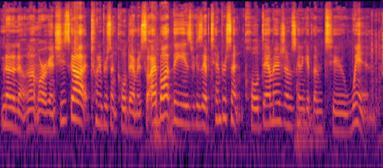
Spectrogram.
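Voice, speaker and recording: A woman's voice: medium pitch, fast, fairly bright tone, a little hiss or hum. A woman doing casual game commentary, rambling and thinking aloud as she talks to herself. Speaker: gaming video host.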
